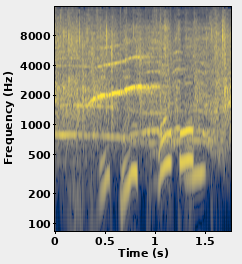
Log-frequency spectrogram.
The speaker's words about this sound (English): We've got some applause.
